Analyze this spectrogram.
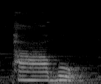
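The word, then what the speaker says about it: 바보: Piep invece suona come p all'inizio di parola e b al centro, tra vocali. Per esempio abbiamo mare, pada, pada, e la parola perfetta per spiegare la differenza di pronuncia, pabo, pabo, vuol dire sciocco, per prendere in giro qualcuno in modo però carino. Sentite, pabo.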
